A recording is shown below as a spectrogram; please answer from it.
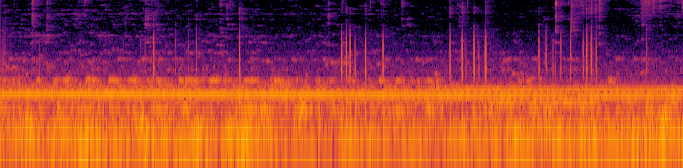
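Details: Car cruising slowly with a steady droning hum under the road noise, seeming to come from underneath. Cause was a worn left-front wheel bearing, not the tires, which showed no irregular wear. Replacing the hub assembly removed the noise.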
